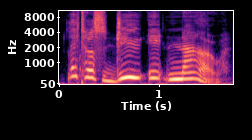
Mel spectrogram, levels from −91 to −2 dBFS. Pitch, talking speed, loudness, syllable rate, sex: 270 Hz, 170 wpm, -13 LUFS, 3.6 syllables/s, female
